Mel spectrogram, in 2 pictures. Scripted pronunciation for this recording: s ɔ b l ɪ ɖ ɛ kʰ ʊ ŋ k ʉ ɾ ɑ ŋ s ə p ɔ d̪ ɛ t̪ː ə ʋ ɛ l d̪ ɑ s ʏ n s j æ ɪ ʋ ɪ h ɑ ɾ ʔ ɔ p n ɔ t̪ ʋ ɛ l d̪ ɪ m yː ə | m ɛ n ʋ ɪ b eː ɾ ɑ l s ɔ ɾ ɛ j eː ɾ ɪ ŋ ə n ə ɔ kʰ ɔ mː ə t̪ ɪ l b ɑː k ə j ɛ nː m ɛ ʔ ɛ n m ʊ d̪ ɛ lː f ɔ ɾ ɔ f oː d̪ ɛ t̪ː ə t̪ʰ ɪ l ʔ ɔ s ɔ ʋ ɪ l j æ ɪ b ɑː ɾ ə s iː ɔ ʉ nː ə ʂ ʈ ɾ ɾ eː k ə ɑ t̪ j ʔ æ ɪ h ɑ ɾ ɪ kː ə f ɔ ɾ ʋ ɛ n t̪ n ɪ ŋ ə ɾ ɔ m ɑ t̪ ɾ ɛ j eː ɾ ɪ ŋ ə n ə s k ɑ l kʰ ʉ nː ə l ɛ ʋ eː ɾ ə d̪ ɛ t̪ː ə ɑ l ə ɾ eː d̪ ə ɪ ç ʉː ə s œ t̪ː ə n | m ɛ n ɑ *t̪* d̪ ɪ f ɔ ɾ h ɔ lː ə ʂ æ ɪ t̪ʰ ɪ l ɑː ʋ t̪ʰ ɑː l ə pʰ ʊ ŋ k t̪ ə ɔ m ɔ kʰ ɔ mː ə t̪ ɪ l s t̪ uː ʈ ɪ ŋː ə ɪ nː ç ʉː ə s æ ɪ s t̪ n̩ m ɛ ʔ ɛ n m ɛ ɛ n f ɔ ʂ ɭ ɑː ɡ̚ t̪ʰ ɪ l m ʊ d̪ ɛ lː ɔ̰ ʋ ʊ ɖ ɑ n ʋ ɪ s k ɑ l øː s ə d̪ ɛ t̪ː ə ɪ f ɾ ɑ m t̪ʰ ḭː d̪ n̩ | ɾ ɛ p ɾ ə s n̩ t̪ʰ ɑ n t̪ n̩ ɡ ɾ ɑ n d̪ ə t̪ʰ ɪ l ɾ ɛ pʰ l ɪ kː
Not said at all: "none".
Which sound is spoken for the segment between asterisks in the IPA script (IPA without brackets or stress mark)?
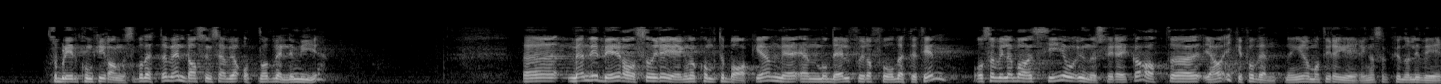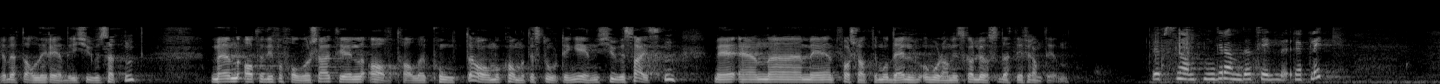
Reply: t̪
